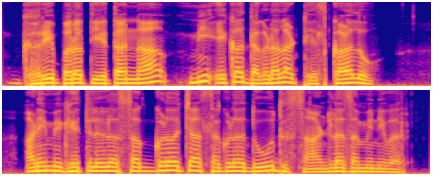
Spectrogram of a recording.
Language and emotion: Marathi, sad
